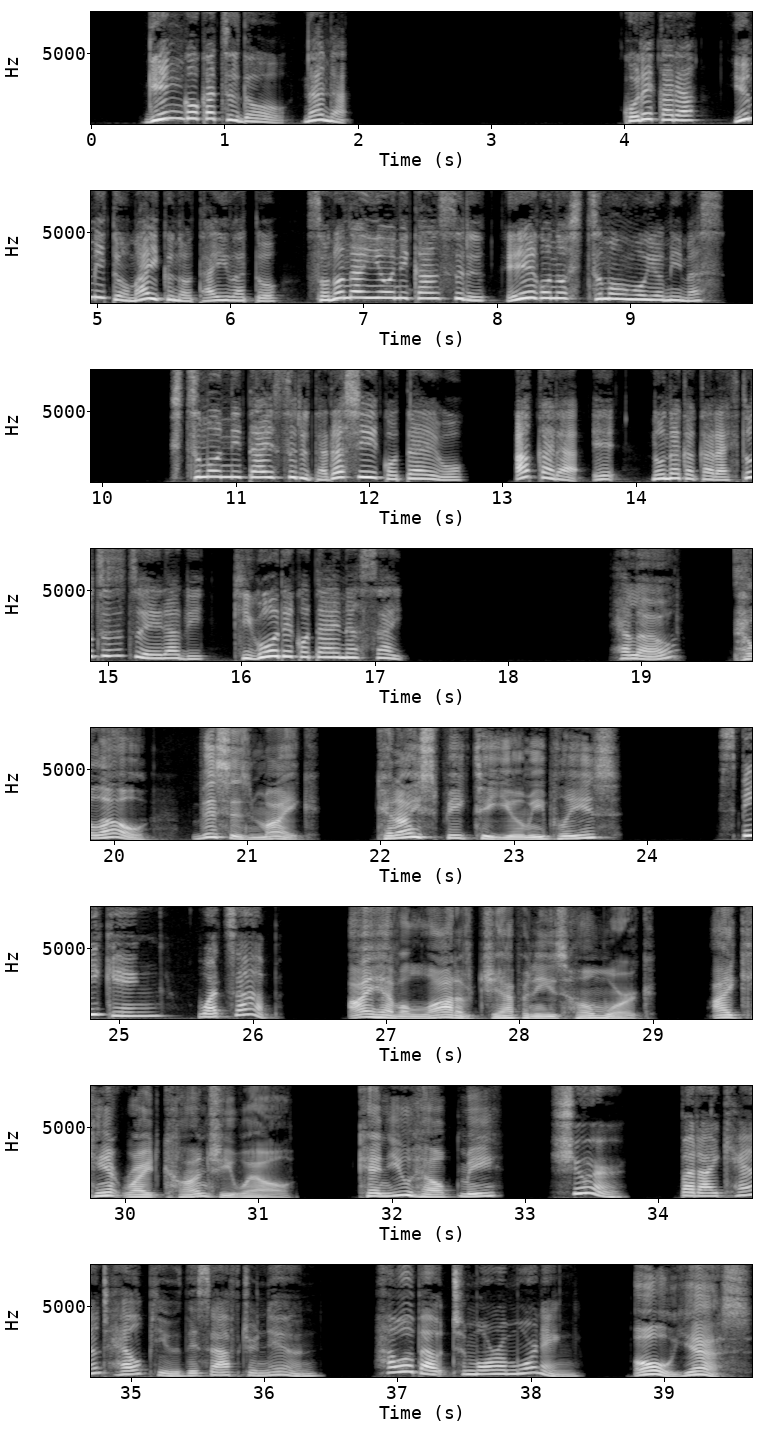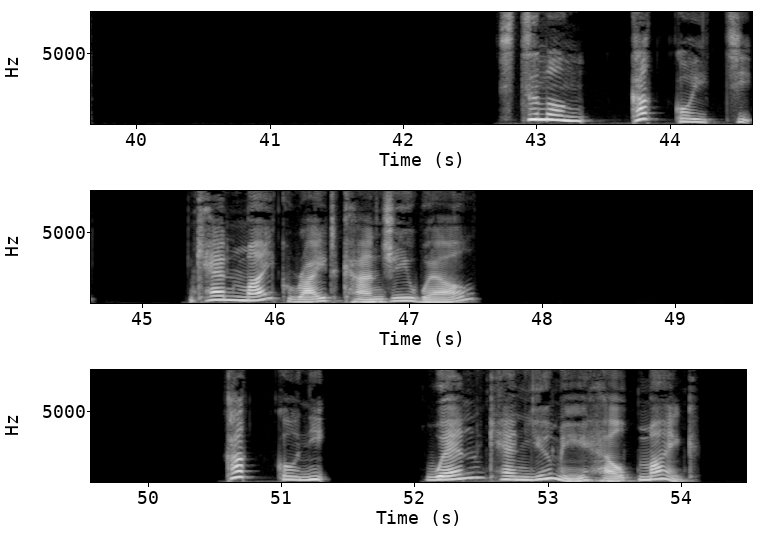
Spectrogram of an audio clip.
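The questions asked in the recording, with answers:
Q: Can Mike write kanji well?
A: No, he can't.

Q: When can Yumi help Mike?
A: Tomorrow morning.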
